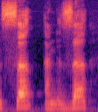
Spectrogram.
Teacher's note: alveolar, the teeth ridge and the blade of the tongue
